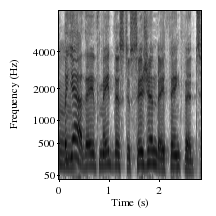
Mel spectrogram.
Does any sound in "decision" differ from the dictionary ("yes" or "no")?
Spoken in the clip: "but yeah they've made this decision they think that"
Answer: no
